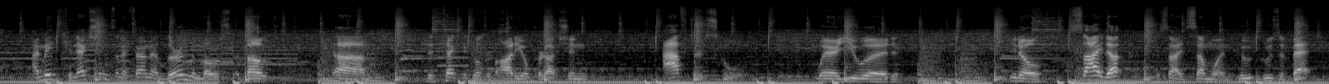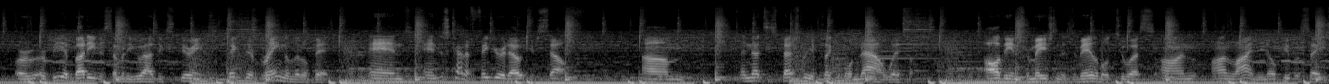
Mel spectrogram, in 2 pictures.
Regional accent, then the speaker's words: Tualatin, Oregon, United States; I grew up in Tawasin

